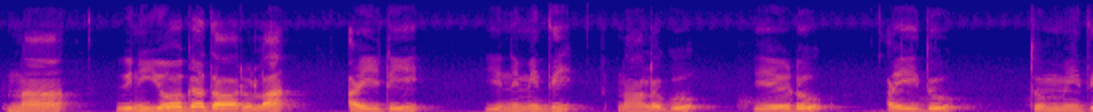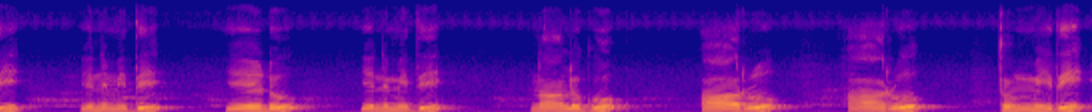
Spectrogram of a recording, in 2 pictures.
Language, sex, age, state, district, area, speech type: Telugu, male, 30-45, Andhra Pradesh, Nellore, rural, read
